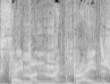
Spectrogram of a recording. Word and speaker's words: McBride: C'est pour ça que vous étiez à bloc avec Simon McBride, je le dis bien.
